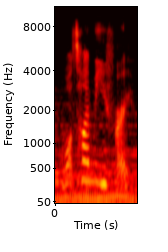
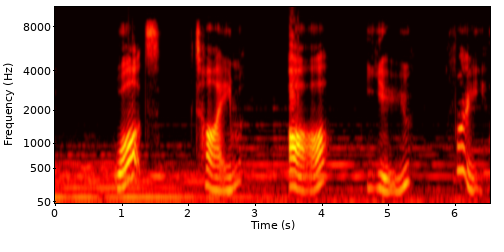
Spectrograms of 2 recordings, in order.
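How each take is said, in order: First: The question is spoken at a normal pace. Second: The question is spoken slowly and deliberately.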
